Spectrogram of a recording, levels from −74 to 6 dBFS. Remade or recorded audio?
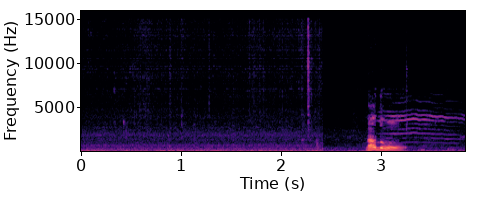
remade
